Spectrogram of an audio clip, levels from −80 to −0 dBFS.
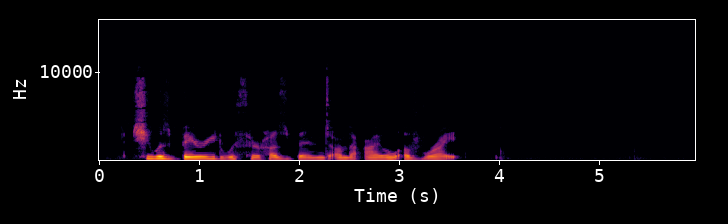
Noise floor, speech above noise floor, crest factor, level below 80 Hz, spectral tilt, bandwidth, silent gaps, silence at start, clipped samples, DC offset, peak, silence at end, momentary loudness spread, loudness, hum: -75 dBFS; 50 dB; 22 dB; -84 dBFS; -7 dB/octave; 9.4 kHz; none; 0.35 s; under 0.1%; under 0.1%; -6 dBFS; 2.4 s; 14 LU; -26 LUFS; none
